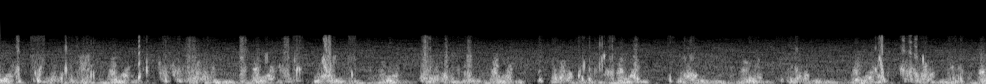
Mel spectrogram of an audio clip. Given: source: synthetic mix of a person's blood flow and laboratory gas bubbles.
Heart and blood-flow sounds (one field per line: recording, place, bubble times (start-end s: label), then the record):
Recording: Doppler ultrasound of blood flow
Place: precordium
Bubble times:
0.13-0.23 s: bubbles
0.30-0.45 s: bubbles
0.63-0.98 s: bubbles
1.35-1.50 s: bubbles
1.57-2.20 s: bubbles
2.39-2.48 s: bubbles
2.65-3.04 s: bubbles
3.20-3.37 s: bubbles
3.48-3.56 s: bubbles
4.18-4.82 s: bubbles
5.38-5.45 s: bubbles
5.51-5.59 s: bubbles
5.75-6.16 s: bubbles
6.67-6.75 s: bubbles
6.82-6.98 s: bubbles
7.47-7.60 s: bubbles
7.75-8.00 s: bubbles
8.73-8.90 s: bubbles
8.99-9.29 s: bubbles
9.46-9.67 s: bubbles
From the record:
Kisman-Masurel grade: 243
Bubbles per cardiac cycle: several, 3 to 8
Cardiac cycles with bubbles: 100%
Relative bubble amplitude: loud (0.450 to 0.775)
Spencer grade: 3 (all of the cardiac periods contain showers or single bubble signals, but not dominating or overriding the cardiac motion signals)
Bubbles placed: only in the low amplitude regions of the cardiac cycle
